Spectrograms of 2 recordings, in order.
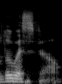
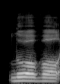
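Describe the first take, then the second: First: The name is said the way outsiders say it. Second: The name is said the way locals say it. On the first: The speaker is not from the city. The speaker calls it wrong. "not Louisville or Louisville. Ugh, we don't like that" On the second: The speaker is from the city. The speaker calls it right. "you can tell if someone is from Louisville because they say it Louisville"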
